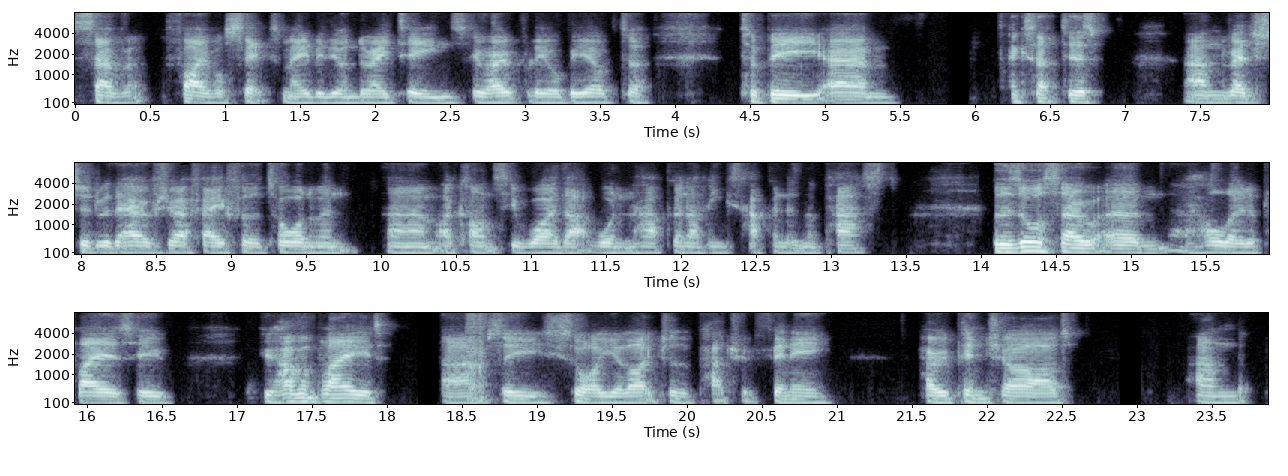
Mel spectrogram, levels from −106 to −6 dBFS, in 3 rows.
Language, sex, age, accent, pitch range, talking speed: English, male, 20-39, British, 105-125 Hz, 165 wpm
